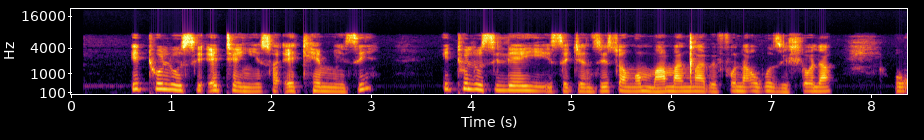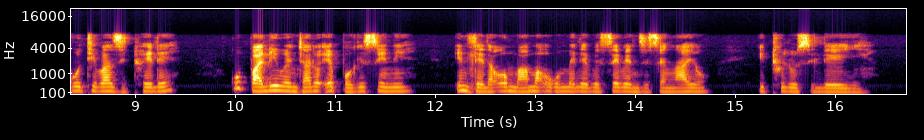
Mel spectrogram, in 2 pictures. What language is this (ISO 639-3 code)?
nde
